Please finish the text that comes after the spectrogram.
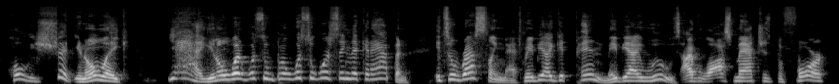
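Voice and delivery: fired-up inner voice. Retold or imitated. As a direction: talk yourself into the fight, getting excited. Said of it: "saying to myself".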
